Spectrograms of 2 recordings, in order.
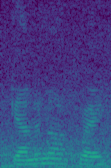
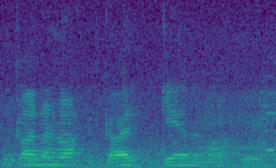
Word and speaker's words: Gananoque: Oh, you're going to have to forgive me if I don't pronounce the name right. Gananoque? Close enough, yeah. Gananoque. Gananoque.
